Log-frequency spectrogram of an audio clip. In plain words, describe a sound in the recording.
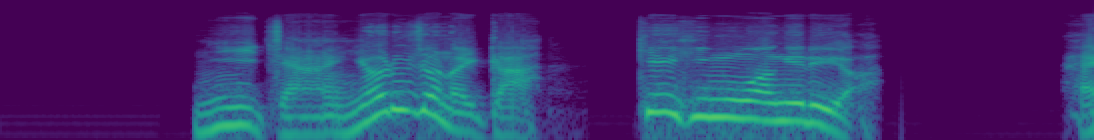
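A middle-aged man speaks cheerfully and loudly.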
